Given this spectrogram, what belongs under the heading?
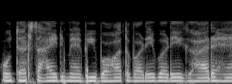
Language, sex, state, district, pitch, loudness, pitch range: Hindi, female, Jharkhand, Deoghar, 160 Hz, -17 LUFS, 160-165 Hz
